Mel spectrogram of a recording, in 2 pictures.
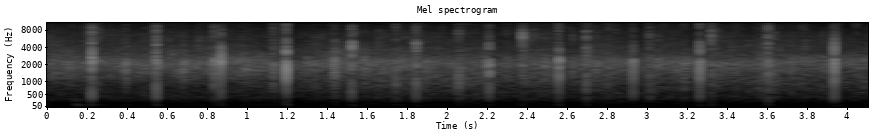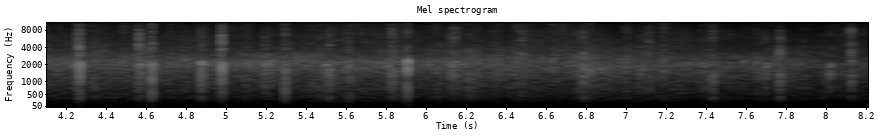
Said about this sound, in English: Can we give each other and them a big round of applause?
